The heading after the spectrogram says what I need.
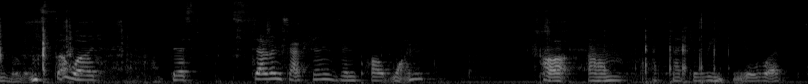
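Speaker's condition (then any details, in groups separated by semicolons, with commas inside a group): Cerebral palsy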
